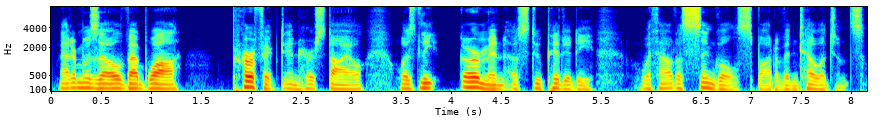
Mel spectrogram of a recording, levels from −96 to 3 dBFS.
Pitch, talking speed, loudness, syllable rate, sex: 105 Hz, 125 wpm, -21 LUFS, 5.4 syllables/s, male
